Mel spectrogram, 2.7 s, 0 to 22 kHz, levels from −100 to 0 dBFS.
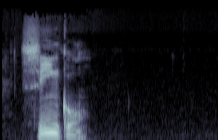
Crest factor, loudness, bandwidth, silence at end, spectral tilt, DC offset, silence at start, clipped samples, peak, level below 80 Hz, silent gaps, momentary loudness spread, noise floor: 20 dB; -26 LUFS; 13.5 kHz; 1.7 s; -4 dB/octave; under 0.1%; 0.3 s; under 0.1%; -12 dBFS; -62 dBFS; none; 11 LU; -79 dBFS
